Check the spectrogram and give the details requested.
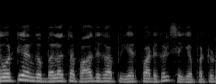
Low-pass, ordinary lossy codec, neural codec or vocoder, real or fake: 7.2 kHz; none; none; real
